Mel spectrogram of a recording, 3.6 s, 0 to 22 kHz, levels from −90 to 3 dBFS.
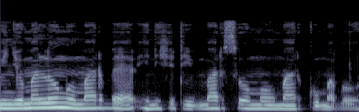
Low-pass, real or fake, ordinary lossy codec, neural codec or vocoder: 9.9 kHz; real; none; none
